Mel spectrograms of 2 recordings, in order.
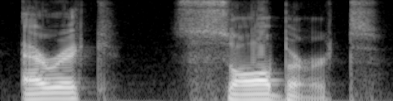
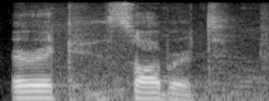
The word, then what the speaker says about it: Saubert: I I again I'm dyslexic so I read phonetically Eric sawbert is what I would call him but his name is pronounced Eric saubert oh it's like all right saubert Zack sealer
